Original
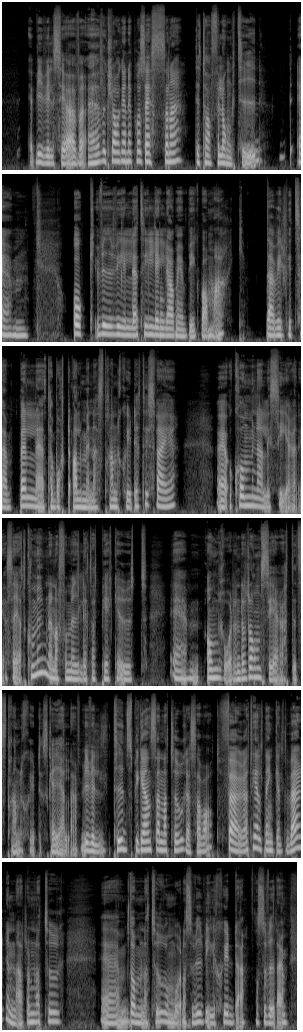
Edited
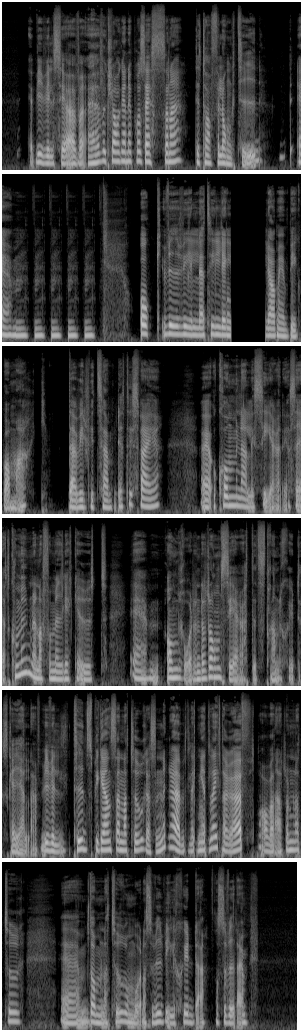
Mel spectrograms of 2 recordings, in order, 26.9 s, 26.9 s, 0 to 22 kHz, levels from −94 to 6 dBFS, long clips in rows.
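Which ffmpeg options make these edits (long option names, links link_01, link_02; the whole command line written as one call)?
ffmpeg -i in.wav -filter_complex "[0:a]asplit=10[link_01][link_02][link_03][link_04][link_05][link_06][link_07][link_08][link_09][link_10];[link_01]atrim=end=4.982[link_11];[link_02]atrim=start=4.728:end=4.982[link_12];[link_03]atrim=start=4.728:end=4.982[link_13];[link_04]atrim=start=4.728:end=4.982[link_14];[link_05]atrim=start=4.728:end=6.92,asetpts=PTS-STARTPTS,afade=type=out:start_time=2.188:duration=0.004:curve=hsin,apad=pad_dur=0.52[link_15];[link_06]atrim=start=6.92:end=9.142,asetpts=PTS-STARTPTS,afade=type=in:duration=0.004:curve=hsin[link_16];[link_07]atrim=start=10.898:end=14.642[link_17];[link_08]atrim=start=14.998:end=20.852[link_18];[link_09]atrim=start=20.848:end=22.632,asetpts=PTS-STARTPTS,areverse[link_19];[link_10]atrim=start=22.628[link_20];[link_11][link_12]acrossfade=duration=0.004:curve1=hsin:curve2=hsin[link_21];[link_21][link_13]acrossfade=duration=0.004:curve1=hsin:curve2=hsin[link_22];[link_22][link_14]acrossfade=duration=0.004:curve1=hsin:curve2=hsin[link_23];[link_15][link_16]concat=n=2:v=0:a=1[link_24];[link_23][link_24]acrossfade=duration=0.004:curve1=hsin:curve2=hsin[link_25];[link_25][link_17]acrossfade=duration=0.004:curve1=hsin:curve2=hsin[link_26];[link_26][link_18]acrossfade=duration=0.004:curve1=hsin:curve2=hsin[link_27];[link_27][link_19]acrossfade=duration=0.004:curve1=hsin:curve2=hsin[link_28];[link_28][link_20]acrossfade=duration=0.004:curve1=hsin:curve2=hsin" out.wav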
